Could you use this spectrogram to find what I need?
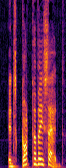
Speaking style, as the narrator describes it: said Creosote, waving his hands irritably

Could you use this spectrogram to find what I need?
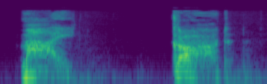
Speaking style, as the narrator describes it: I muttered

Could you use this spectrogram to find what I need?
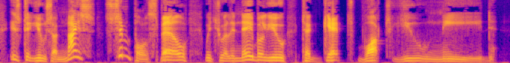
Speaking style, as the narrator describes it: said Moody, loudly interrupting him

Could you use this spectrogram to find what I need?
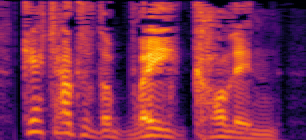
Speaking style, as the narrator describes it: said Harry angrily

